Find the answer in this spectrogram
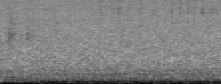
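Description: Quiet room tone with a low steady hum, and faint soft sounds of a fine paintbrush dabbing gouache onto watercolour paper.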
